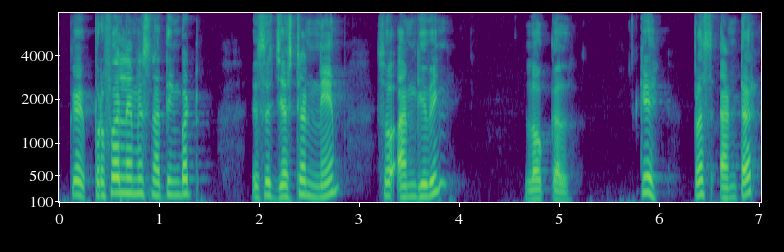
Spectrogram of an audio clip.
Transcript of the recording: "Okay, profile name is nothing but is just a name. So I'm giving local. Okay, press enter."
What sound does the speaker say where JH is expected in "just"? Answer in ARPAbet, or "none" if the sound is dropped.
JH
